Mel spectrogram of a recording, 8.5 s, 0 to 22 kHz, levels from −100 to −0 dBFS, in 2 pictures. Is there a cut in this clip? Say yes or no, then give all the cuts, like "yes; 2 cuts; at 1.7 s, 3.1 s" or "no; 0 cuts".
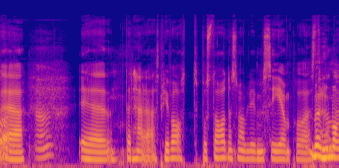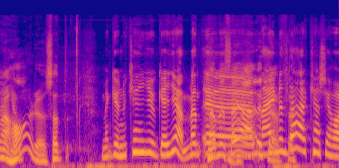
yes; 1 cut; at 2.0 s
